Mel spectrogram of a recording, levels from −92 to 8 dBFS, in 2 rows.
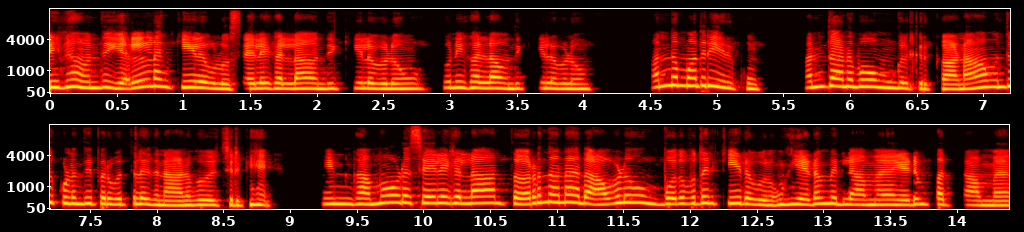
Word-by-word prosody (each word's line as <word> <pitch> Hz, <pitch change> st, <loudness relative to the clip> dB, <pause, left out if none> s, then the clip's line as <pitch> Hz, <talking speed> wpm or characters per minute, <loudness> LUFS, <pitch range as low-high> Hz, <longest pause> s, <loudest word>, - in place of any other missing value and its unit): அப்டின்னா 275 Hz, +3 st, +3 dB
வந்து 255 Hz, +2 st, +1 dB, 0.2 s
எல்லாம் 300 Hz, +3 st, +1 dB
கீழே 270 Hz, -1 st, +3 dB
விழும். 215 Hz, -3 st, -1 dB
சேலைகள்லாம் 225 Hz, 0 st, +1 dB
வந்து 220 Hz, +1 st, 0 dB
கீழ 235 Hz, -1 st, -3 dB
விழும். 220 Hz, 0 st, +1 dB, 0.2 s
துணிகள்லாம் 255 Hz, -2 st, +1 dB
வந்து 220 Hz, 0 st, -1 dB
கீழ 235 Hz, -1 st, -3 dB
விழும். 210 Hz, -1 st, 0 dB, 0.5 s
அந்த 350 Hz, +4 st, +1 dB
மாதிரி 345 Hz, 0 st, +2 dB
இருக்கும். 220 Hz, -3 st, -3 dB, 0.4 s
அந்த 310 Hz, +5 st, 0 dB
அனுபவம் 300 Hz, -2 st, +2 dB
உங்களுக்கு 230 Hz, -3 st, -1 dB
இருக்கா? 205 Hz, +1 st, -1 dB
நான் 265 Hz, +6 st, +2 dB
வந்து 295 Hz, +2 st, +1 dB
குழந்தை 265 Hz, -1 st, +1 dB
பருவத்துல 245 Hz, 0 st, 0 dB
இத 210 Hz, -3 st, -1 dB
நான் 190 Hz, 0 st, +1 dB
அனுபவிச்சிருக்கேன். 205 Hz, +1 st, -1 dB, 0.5 s
எங்க 250 Hz, -1 st, +1 dB
அம்மாவோட 310 Hz, +4 st, +1 dB
சேலைகள்லாம் 285 Hz, 0 st, +2 dB
தொறந்தோம்னா 315 Hz, +6 st, +1 dB
அது 260 Hz, -, +3 dB
அவ்வளவும் 295 Hz, +2 st, +1 dB
பொத 250 Hz, 0 st, +2 dB
பொதன் 275 Hz, -1 st, -2 dB
கீழே 270 Hz, -2 st, +2 dB
விழும். 210 Hz, +2 st, -1 dB
இடம் 255 Hz, +3 st, +1 dB
இல்லாம, 220 Hz, -2 st, -1 dB, 0.2 s
இடம் 235 Hz, +1 st, -2 dB
பத்தாம. 195 Hz, -2 st, -4 dB
245 Hz, 170 wpm, -22 LUFS, 220-280 Hz, 0.5 s, அப்டின்னா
